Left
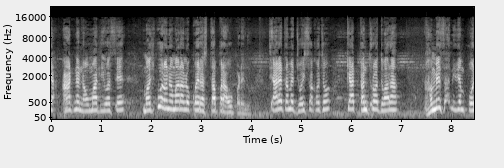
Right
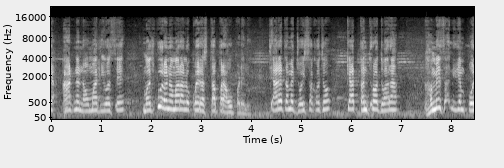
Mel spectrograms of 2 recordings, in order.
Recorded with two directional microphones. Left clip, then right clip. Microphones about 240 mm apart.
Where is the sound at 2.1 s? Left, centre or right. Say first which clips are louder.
Right 3 dB; centre.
